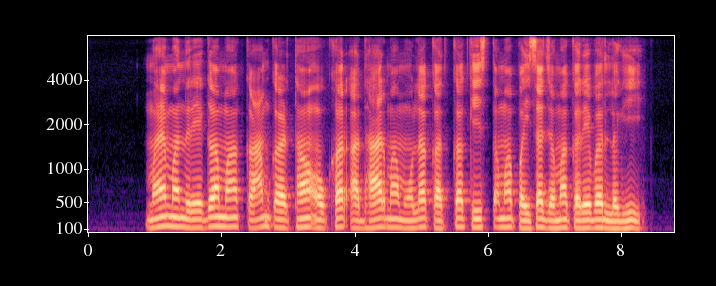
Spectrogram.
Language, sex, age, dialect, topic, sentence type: Chhattisgarhi, male, 25-30, Western/Budati/Khatahi, banking, question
